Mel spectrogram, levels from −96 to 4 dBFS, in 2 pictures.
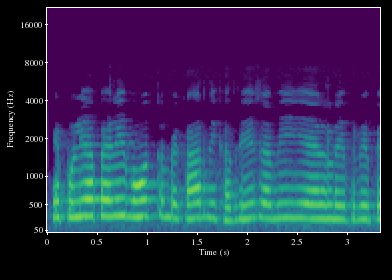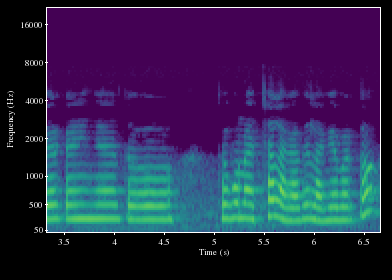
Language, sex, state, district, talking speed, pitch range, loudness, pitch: Chhattisgarhi, female, Chhattisgarh, Raigarh, 205 wpm, 245-275 Hz, -22 LUFS, 250 Hz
